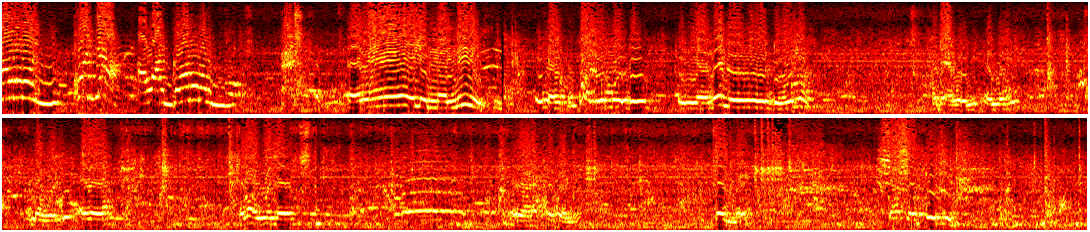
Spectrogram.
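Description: Several women sing together.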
